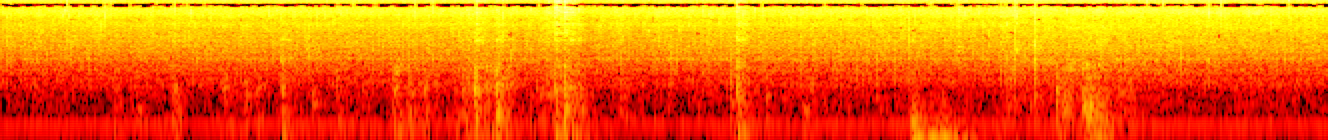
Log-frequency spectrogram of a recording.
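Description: Jumbo shrimp frying in hot olive oil with chopped garlic in a frying pan: a steady sizzling hiss with scattered pops of spitting oil, the loudest about five and a half seconds in. A couple of dull low knocks come later on.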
